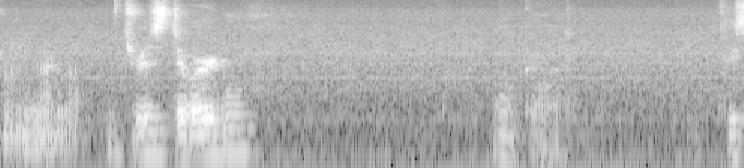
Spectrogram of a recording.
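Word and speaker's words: Drizzt Do'Urden: Driz Doerden.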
